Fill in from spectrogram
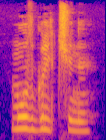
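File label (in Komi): "музгыльтчыны", Komi, female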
